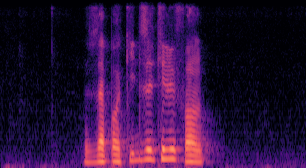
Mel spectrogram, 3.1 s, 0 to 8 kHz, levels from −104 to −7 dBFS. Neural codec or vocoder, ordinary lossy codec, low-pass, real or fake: codec, 16 kHz in and 24 kHz out, 1 kbps, XY-Tokenizer; Opus, 16 kbps; 7.2 kHz; fake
